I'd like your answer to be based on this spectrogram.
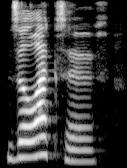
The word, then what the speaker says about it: selective: Okay, so let's separate the word into three parts: S E, L E C, T I V E. So in the first part, the pronunciation of E here is uh, uh. So the first part is st, st. Now the second part, L-E-C. The pronunciation of E here is E. E. So the second part is leg.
